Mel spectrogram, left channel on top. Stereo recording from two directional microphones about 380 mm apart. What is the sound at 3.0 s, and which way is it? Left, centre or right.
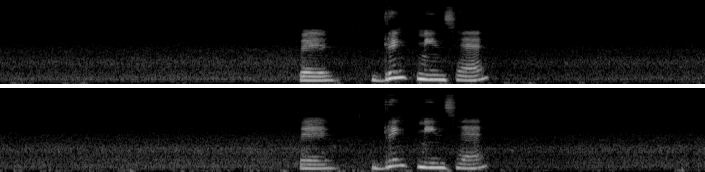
A woman's voice, centre.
